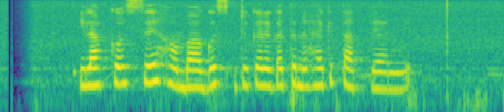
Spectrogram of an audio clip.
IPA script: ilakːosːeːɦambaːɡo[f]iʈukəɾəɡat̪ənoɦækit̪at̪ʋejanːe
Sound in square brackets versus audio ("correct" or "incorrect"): incorrect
